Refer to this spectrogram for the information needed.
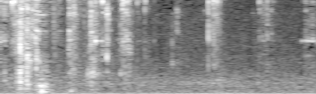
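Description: Keys jangle in a quick burst of bright metallic clinks, strongest at the start and then thinning into a few lighter, scattered jingles against quiet background hum.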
